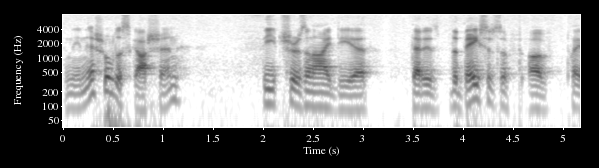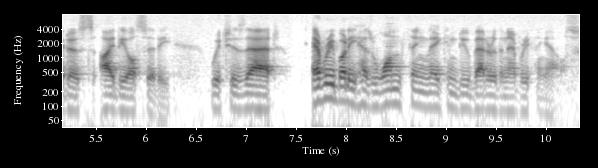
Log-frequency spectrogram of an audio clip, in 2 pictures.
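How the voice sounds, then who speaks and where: A man's voice: low-pitched, lively intonation, fairly quick, a little mellow. A man lecturing on philosophy to students in a conversational way, often checking in with "right?" and asking them questions. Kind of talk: university lecture. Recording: dull lo-fi lecture recording.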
